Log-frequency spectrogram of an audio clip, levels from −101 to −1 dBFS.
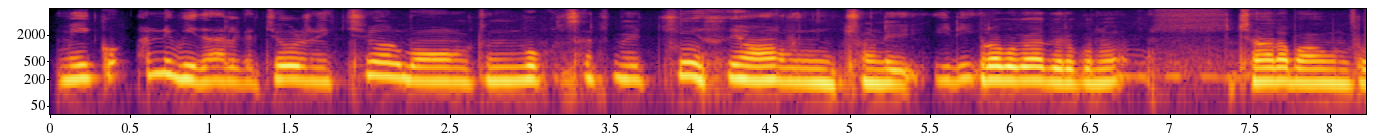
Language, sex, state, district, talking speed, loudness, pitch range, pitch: Telugu, male, Andhra Pradesh, Chittoor, 115 wpm, -14 LUFS, 185-215 Hz, 200 Hz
